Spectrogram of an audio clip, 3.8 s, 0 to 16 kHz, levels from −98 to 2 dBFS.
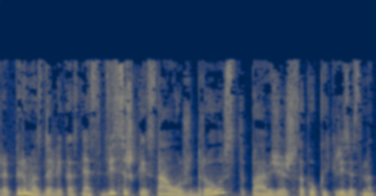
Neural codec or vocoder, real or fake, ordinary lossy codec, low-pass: vocoder, 44.1 kHz, 128 mel bands every 512 samples, BigVGAN v2; fake; MP3, 48 kbps; 14.4 kHz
